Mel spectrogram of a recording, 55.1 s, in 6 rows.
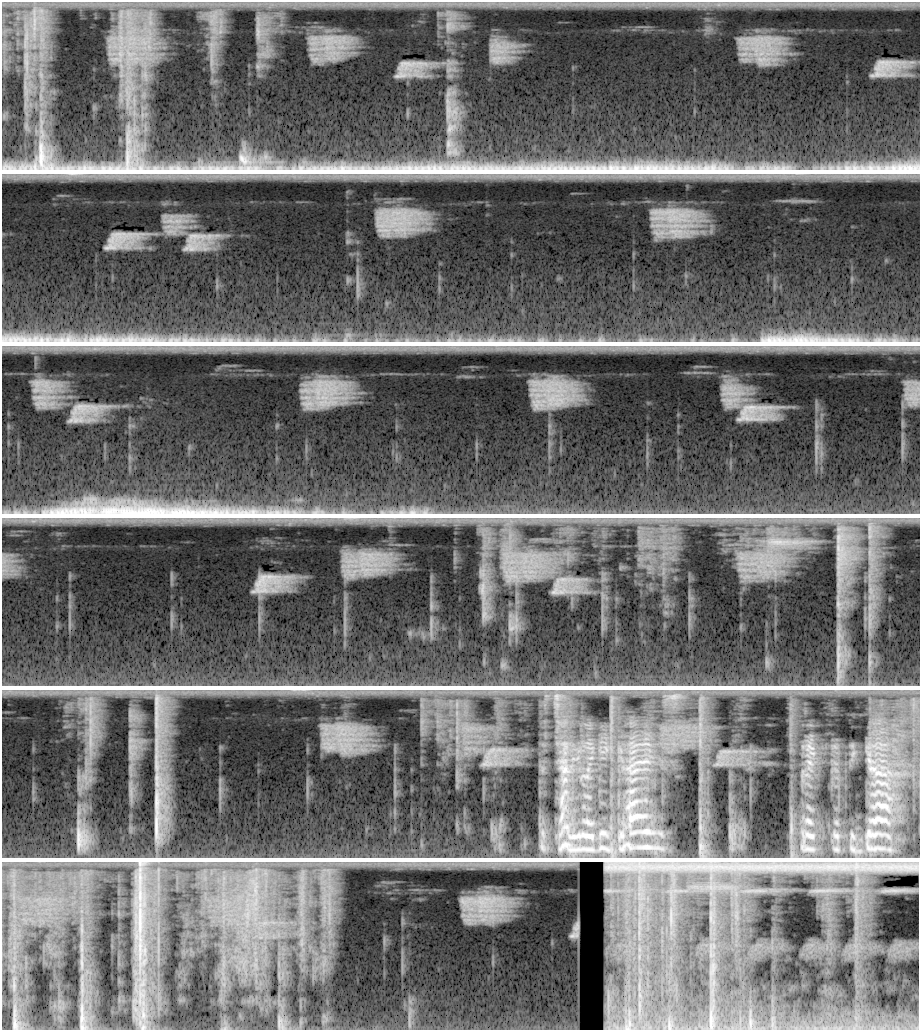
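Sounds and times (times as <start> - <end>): low rumble: 0.0 - 11.8, 16.8 - 22.6
high insect drone: 52.0 - 55.0.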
